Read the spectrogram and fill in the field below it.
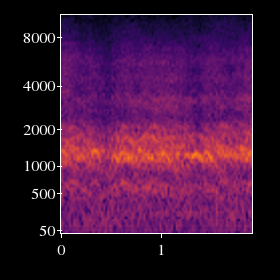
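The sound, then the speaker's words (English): A dense chorus of many crows cawing at once, harsh overlapping calls blending into a continuous loud din with no pauses, from a winter flock of tens of thousands of crows gathering around dusk in Auburn, a small city about 25 miles southwest of Syracuse. “And each winter, a lot of crows do fly to this community of 28,000 people. Tens of thousands of them.”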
